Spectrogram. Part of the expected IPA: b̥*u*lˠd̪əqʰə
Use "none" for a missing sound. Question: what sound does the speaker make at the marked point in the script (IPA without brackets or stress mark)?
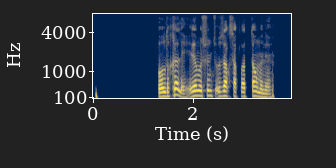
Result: o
